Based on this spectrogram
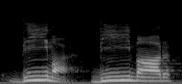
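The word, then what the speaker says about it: Weimar: 위말 아니면 순수한 독일말 발음으로 위말 리퍼블릭 이란 말 들어보셨어요?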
